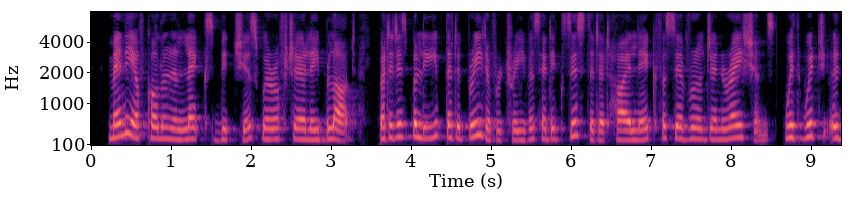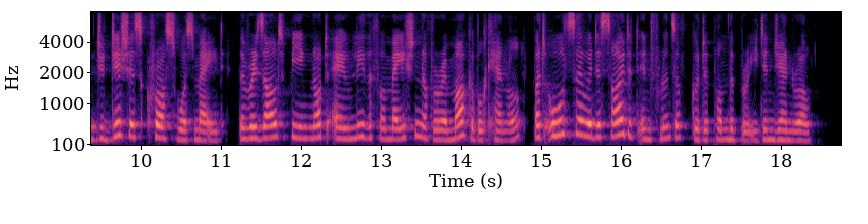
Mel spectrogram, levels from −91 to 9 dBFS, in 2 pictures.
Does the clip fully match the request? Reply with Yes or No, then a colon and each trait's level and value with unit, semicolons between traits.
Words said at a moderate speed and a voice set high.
Yes: average, 180 wpm; high, 235 Hz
